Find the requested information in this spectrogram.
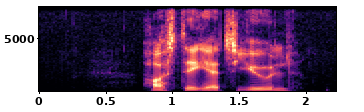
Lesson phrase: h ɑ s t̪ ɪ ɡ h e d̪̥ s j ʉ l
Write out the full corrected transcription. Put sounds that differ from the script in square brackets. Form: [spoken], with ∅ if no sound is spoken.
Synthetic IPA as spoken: h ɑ s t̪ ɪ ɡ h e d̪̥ s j [ʉː] l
